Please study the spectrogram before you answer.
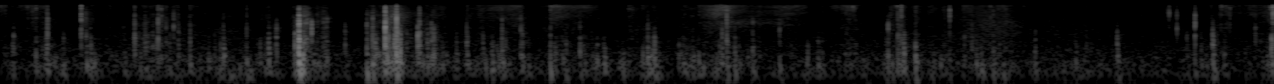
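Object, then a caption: Thin plastic bag. A small, empty, clear, thin plastic bag is held in both hands while the fingers crinkle and rub the film. The result is a quiet, steady stream of bright, crackly crinkles in irregular bursts, with two sharper, louder crackles near the middle and almost no low end.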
